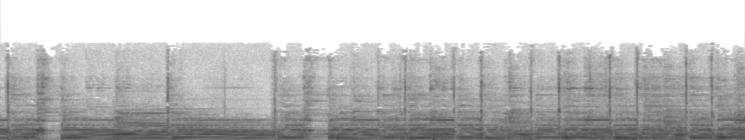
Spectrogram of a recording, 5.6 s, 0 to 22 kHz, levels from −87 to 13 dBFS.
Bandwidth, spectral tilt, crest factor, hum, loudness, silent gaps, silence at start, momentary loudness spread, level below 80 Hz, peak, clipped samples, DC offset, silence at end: 16 kHz; -3 dB/octave; 14 dB; none; -17 LUFS; none; 0 s; 3 LU; -50 dBFS; -4 dBFS; under 0.1%; under 0.1%; 0 s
